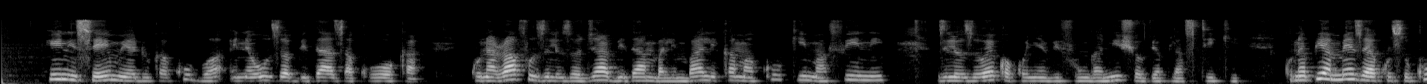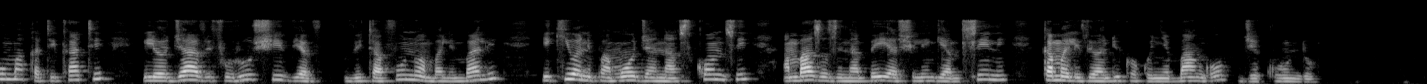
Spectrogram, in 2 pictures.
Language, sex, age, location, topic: Swahili, female, 36-49, Nairobi, finance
